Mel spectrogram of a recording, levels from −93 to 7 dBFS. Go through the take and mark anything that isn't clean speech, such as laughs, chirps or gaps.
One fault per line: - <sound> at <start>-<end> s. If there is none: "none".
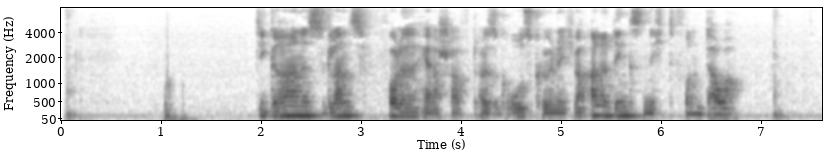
- thud at 1.0-1.4 s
